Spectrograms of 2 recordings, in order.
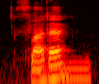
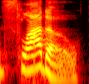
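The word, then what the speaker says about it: slaad: a creature called H SL SL day slay nope no spelling I'm not writing I just want to understand so I can pronounce it correctly yeah couldn't hear we can't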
